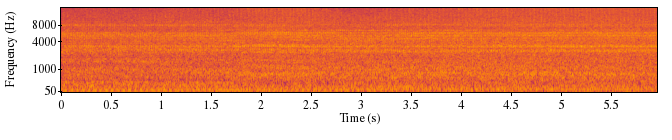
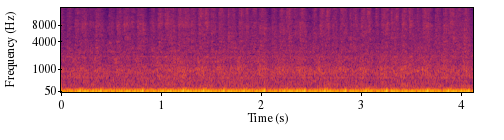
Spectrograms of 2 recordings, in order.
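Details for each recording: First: 1982 C3 Corvette, fuel-injected, left outside for a decade, first run after a fuel system overhaul: the engine idles with a loud steady hiss over its beat; a vacuum leak at a small line believed to go to the air cleaner. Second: 1982 Corvette fuel-injected V8, completely cold start after the fuel system overhaul, probably needs a tune-up: starts right up into a deep fairly even burble, slight cold unevenness, no knocks or ticks; normal idle.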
